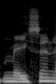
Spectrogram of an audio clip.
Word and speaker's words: Macin: And this is a these are Mormons, so Mason is spelled Macin, which it's some white people shit to spell names wrong, or spell names differently to be quirky.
